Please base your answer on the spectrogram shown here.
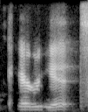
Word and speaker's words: Harriet: How do you pronounce it? Uh, Harriet.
